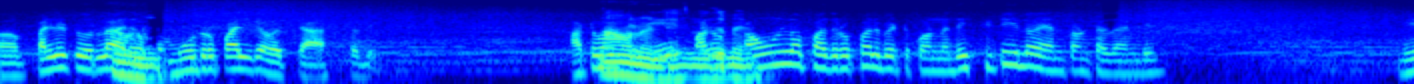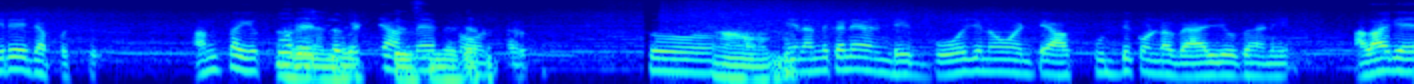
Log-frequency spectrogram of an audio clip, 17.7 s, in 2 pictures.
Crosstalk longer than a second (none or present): present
